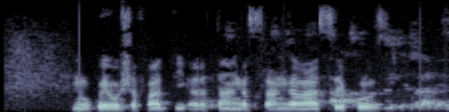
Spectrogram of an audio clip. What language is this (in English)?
Kinyarwanda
